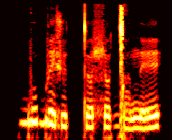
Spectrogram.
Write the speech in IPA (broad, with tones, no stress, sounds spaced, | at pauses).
b u˦ b e˦˨ ʃ ʉ˧ tː ɵ˨ ɬ ɵ˨˦ ɡ͡ǀ a˨ n e˨˦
